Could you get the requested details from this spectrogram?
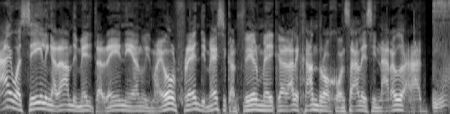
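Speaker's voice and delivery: over-the-top put-on Mexican accent. Reading a first-person account of a filmmaker's week aloud: grotesque Alfonso Cuarón caricature. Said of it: "It's a grotesque caricature of a Mexican".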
